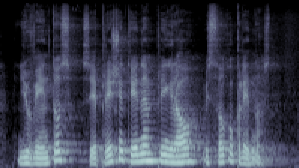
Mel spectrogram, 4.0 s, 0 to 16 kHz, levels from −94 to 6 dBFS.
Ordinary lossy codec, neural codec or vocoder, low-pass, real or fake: none; none; 14.4 kHz; real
